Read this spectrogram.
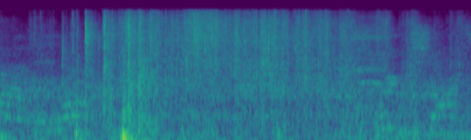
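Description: Plastic wrap crinkles and tears.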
